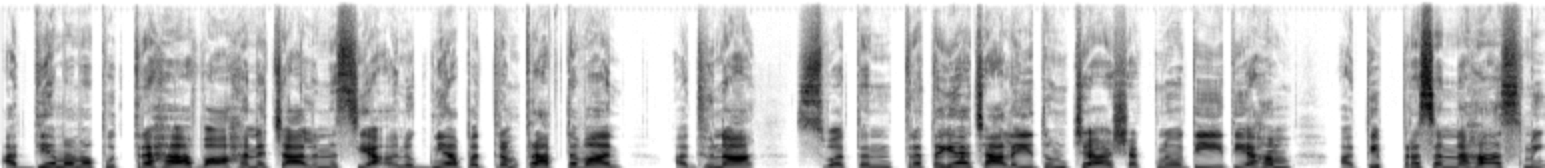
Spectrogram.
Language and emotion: Sanskrit, happy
